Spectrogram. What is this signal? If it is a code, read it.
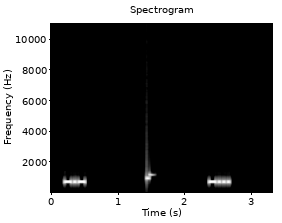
Morse code, heard as a keyed tone, about 36 wpm, 700 Hz. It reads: K B
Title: Single Character (Letter:Number:Punctuation:Prosign) 35wpm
